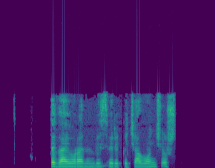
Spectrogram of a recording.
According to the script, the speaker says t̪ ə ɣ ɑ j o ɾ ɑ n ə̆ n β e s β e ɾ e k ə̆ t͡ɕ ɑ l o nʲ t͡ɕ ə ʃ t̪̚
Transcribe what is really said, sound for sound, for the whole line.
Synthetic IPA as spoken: t̪ ə ɣ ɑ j o ɾ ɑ n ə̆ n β e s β e ɾ e k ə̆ t͡ɕ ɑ l o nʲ t͡ɕ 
